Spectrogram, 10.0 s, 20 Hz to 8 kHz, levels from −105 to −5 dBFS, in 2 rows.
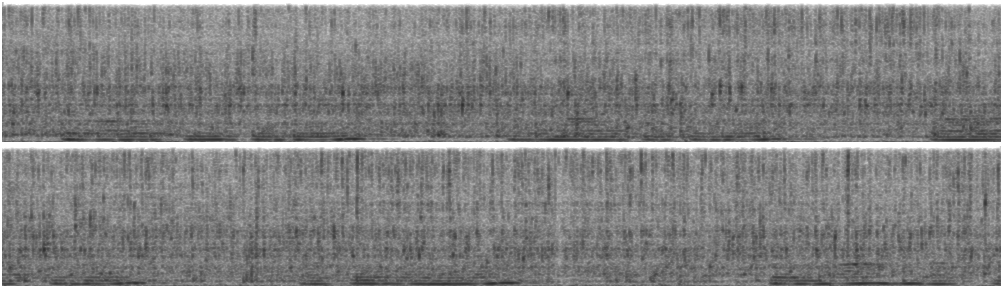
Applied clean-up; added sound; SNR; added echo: none; Sink (filling or washing) / Water tap, faucet; -2 dB; reverberation time 0.7 s.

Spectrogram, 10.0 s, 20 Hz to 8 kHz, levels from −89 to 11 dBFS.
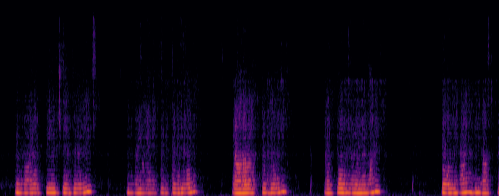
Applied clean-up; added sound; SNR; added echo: neural mask model DeepFilterNet 3.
